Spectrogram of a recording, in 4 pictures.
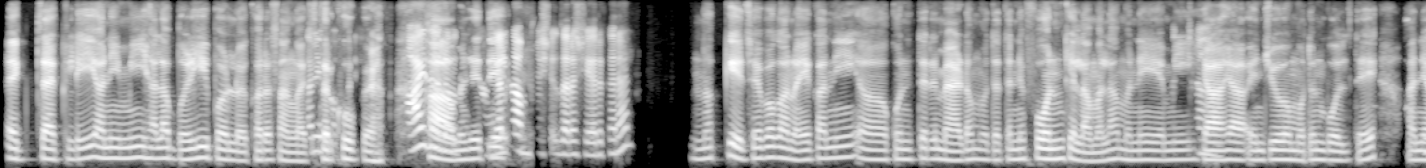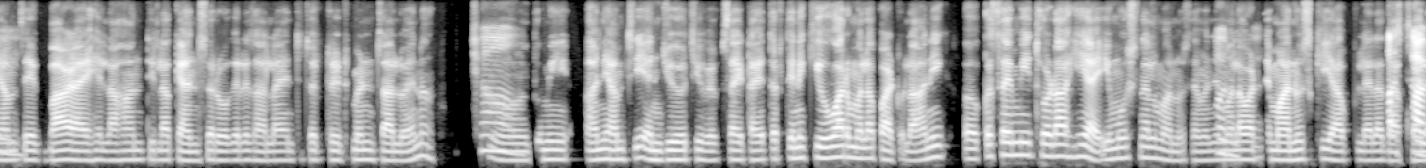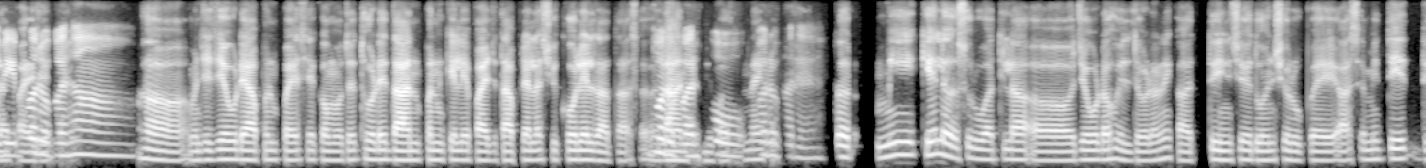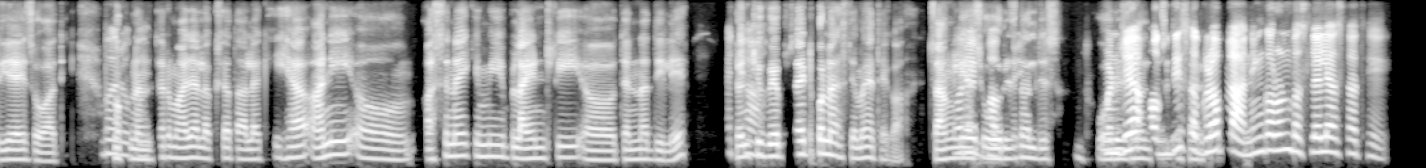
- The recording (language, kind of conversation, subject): Marathi, podcast, विश्वसनीय स्रोत ओळखण्यासाठी तुम्ही काय तपासता?
- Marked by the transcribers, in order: in English: "एक्झॅक्टली"; laughing while speaking: "तर खूप वेळा"; tapping; in English: "शेअर"; in English: "ब्लाइंडली"; in English: "प्लॅनिंग"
